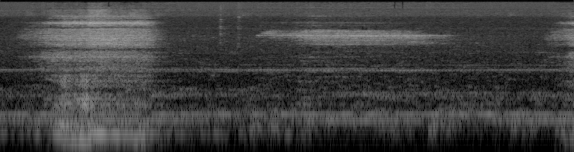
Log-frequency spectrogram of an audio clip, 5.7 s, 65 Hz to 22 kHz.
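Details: Ellie, a 20-month-old female Pitbull x Kangal shelter dog, in deep sleep after a long day: one loud, rough, low rumbling snore on an in-breath, then quieter sleep breathing over a steady hum.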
